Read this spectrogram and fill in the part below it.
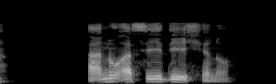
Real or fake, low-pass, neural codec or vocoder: real; 7.2 kHz; none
